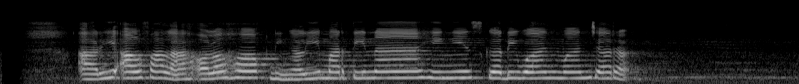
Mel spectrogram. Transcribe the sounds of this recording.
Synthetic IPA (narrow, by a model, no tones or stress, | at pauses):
ʔaɾiʔalfalaɦɔlɔɦɔk̚niŋalimart̪inaɦiŋɪskɨrdiwaɲwaɲt͡ʃaɾa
